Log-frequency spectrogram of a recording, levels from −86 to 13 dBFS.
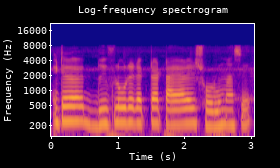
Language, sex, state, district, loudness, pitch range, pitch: Bengali, female, Assam, Hailakandi, -14 LUFS, 205-225 Hz, 215 Hz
